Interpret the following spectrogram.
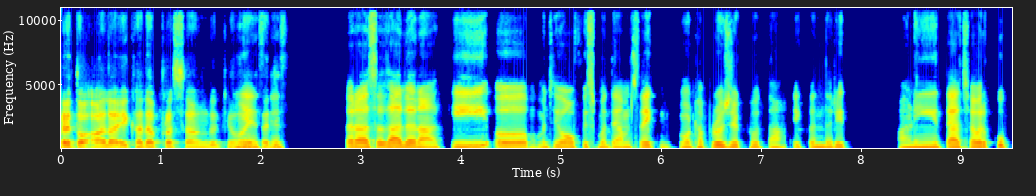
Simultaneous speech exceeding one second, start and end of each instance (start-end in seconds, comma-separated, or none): none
